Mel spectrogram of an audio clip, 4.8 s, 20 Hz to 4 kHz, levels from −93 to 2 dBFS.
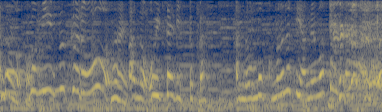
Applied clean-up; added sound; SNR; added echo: none; Thump, thud; 19 dB; reverberation time 0.4 s.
